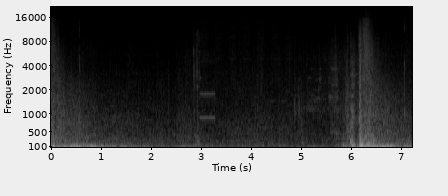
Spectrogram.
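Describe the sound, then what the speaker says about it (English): Heavy tank cannon fire in World of Tanks, including shots from an FV4202, booming as deep distant thuds with a louder blast near the end over constant low battle rumble. "Bouncing shots in from the FV4202"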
